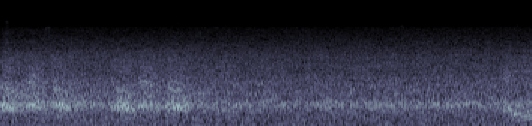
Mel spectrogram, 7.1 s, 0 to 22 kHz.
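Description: A stadium crowd in the Madden 23 American football video game roars in a dense, continuous wash near third and goal, with swelling cheers that stay steady throughout while a commentator talks over it.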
